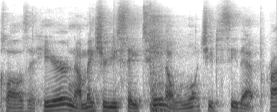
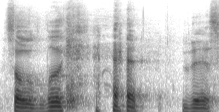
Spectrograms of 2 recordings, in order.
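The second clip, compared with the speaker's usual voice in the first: laughing; slower than usual. Real, not acted. Laughing while showing a room.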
